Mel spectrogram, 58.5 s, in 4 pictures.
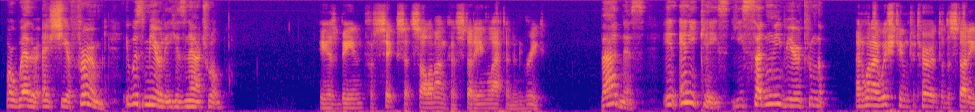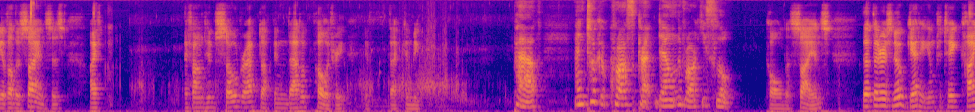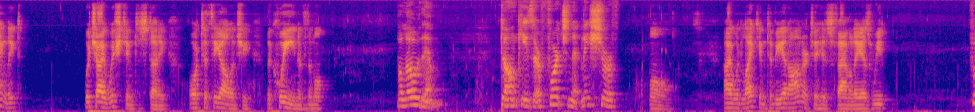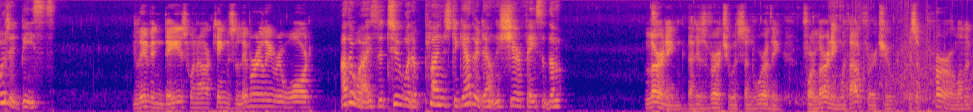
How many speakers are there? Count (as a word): two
